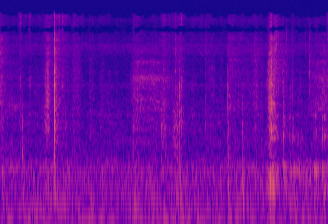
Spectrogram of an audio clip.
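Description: Faint, scattered light taps and clicks of hand handling: a wooden paintbrush handle and a clear plastic tube knocking lightly against each other and the enclosure. A low steady hum lies under it.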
